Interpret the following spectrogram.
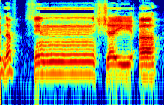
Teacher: آواز نون کی ہی نکالنی ہے لیکن ناک سے ادا کرنا ہے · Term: غنہ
